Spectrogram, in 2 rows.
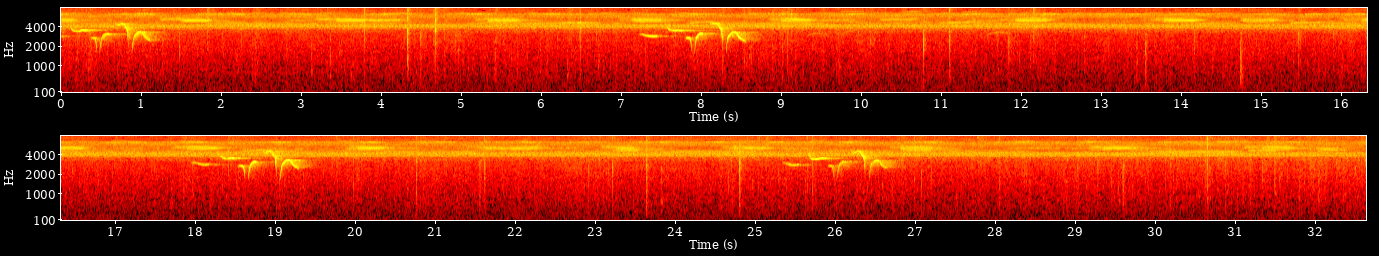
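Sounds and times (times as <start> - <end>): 
tropical rain: 0.0 - 32.6.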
